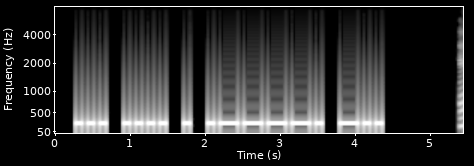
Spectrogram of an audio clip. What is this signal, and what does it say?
Morse code, heard as a keyed tone, about 15 wpm, 250 Hz. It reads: SHE'D
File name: morse / morse-training-15WPM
